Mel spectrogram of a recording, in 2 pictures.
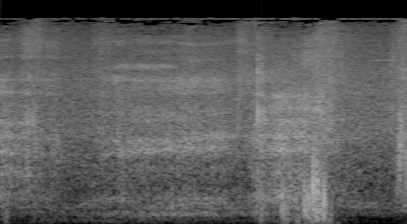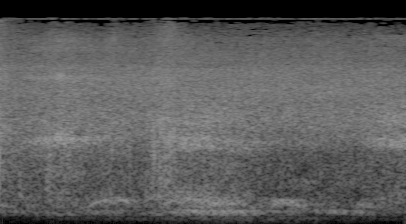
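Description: Birds singing in woodland over a steady outdoor background, with a brief louder sound about two seconds in.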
